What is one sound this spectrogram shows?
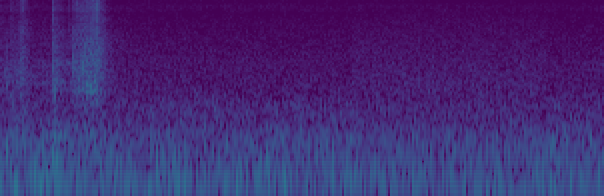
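A paintbrush scrapes softly across a canvas.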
